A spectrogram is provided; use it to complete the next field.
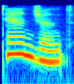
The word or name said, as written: tangent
